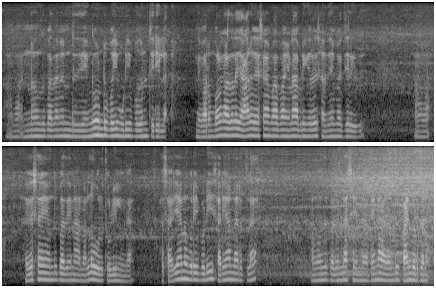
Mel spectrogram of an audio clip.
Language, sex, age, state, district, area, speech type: Tamil, male, 30-45, Tamil Nadu, Tiruppur, rural, spontaneous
